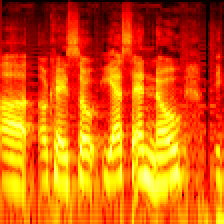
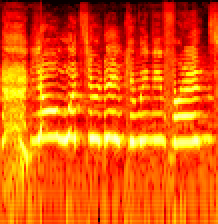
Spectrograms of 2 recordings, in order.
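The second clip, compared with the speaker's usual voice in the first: put-on very high, gushing, excited voice; 3 dB louder than usual. Acting out a character meeting the Hulk: imitating someone gushing excitedly.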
